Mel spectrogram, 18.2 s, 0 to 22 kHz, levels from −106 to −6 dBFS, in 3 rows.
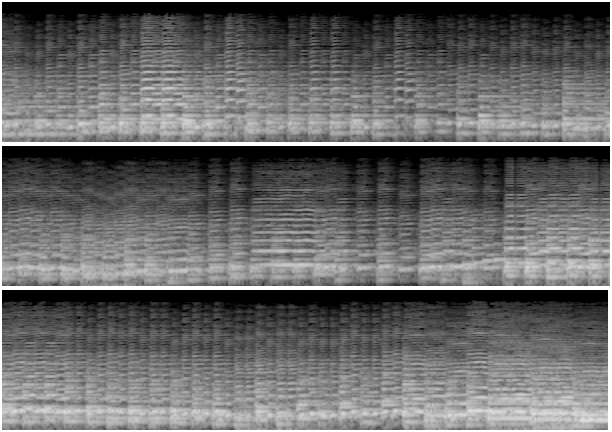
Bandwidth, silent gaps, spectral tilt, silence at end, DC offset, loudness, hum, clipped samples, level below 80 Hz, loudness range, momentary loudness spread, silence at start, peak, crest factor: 15 kHz; none; -5.5 dB/octave; 0 s; under 0.1%; -28 LUFS; none; under 0.1%; -54 dBFS; 8 LU; 12 LU; 0 s; -10 dBFS; 18 dB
